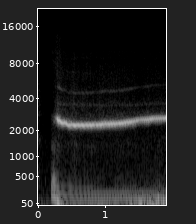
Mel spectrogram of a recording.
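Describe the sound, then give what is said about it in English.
A person vocally imitates a jet taking off: a sustained, steady high whistling tone over a low rumbling hum, starting abruptly and holding loud for nearly two seconds. “Jet taking off.”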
